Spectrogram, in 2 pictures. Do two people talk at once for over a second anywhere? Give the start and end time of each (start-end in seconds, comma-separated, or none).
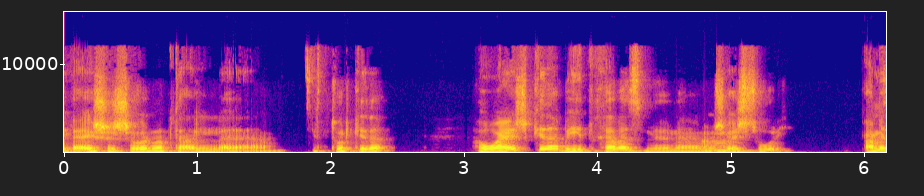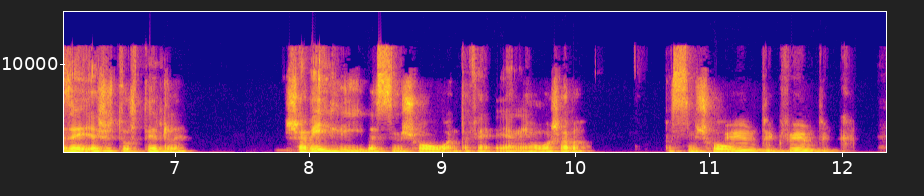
none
